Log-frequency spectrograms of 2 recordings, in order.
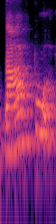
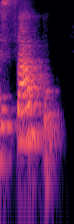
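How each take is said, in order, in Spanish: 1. La primera consonante se pronuncia como t. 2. La primera consonante se pronuncia como s. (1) "lo sustituye por otras de forma incorrecta" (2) "en lugar de sapo"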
